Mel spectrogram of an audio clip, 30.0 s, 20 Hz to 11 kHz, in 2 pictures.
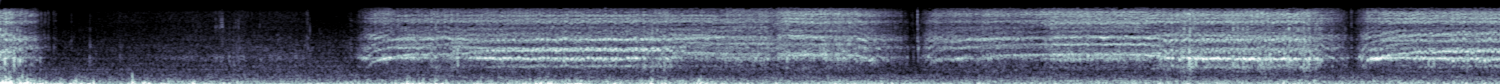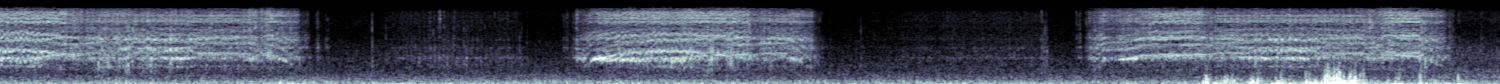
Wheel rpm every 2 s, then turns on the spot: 40, 30, 150, 160, 100, 160, 130, 160, 140, 20, 90, 80, 20, 140, 110.
0-2 18-20 22-24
